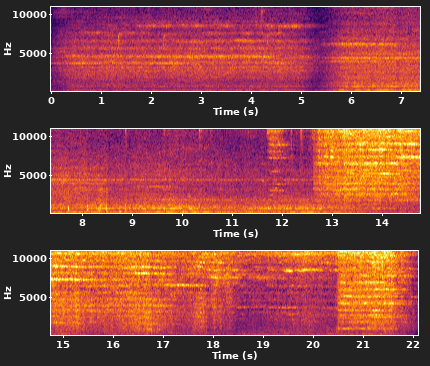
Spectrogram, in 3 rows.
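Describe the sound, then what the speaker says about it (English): Norfolk Southern 22A, a northbound intermodal and auto rack freight train, passing close by: a rising rumble as it arrives, then sustained wheel squeal and rolling rail noise with clicking joints that fade and shift as the cars go by. "the train we were about to see here was 22A, northbound intermodal and auto racks out of Norfolk, Virginia, bound for Louisville, Kentucky"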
